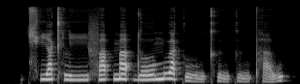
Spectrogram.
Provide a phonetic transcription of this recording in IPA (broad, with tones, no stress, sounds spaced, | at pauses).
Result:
t͡ɕʰ i˦˥ a̯ kʰ l iː˧ f a˦˥ p̚ m a˥˩ ʔ d oː˦˥ m u˥˩ a̯ k uː˨˩ ŋ kʰ ɯ˨˩ ŋ k ɯ˩˦ ŋ pʰ a˩˦ w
